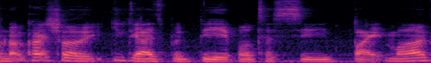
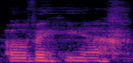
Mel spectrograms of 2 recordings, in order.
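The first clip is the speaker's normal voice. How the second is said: hushed, half-whispered voice; 3 semitones higher, 6 dB quieter than usual. Voicing a trapped character who can barely talk: half-whispering in character. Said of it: "I'll just whisper out".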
